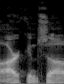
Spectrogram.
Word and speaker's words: Arkansas: Drive crew Lauren whis actually uh Arkansas is pronounced like the state of Kansas AR Kansas City ar ar Kansas City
